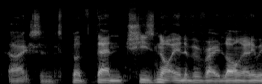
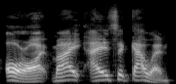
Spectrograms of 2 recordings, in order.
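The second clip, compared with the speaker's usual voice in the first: higher, louder hammed-up British accent; comedy British accent; 9 semitones higher, 8 dB louder, slower than usual. Mocking an actress being like a mate, comedy British accent. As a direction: put on a comic British accent, loud and high. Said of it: "really comedy accent".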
